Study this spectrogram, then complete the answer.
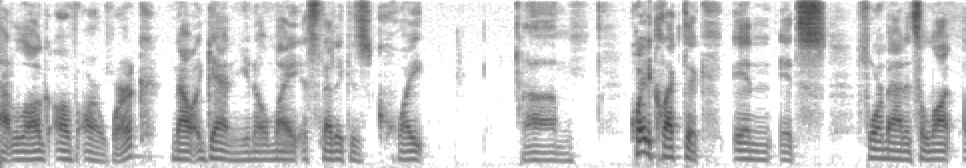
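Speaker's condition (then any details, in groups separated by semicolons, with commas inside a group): No condition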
